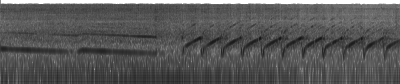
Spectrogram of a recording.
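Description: Police vehicle siren: two slow falling tones, then from about two seconds in a fast yelp of rising sweeps, about five a second, over the low hum of passing traffic.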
